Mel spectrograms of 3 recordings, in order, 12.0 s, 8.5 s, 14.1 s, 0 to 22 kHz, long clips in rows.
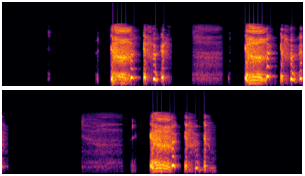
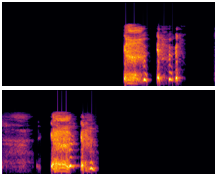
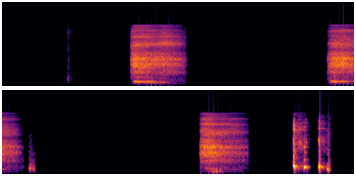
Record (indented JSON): {
  "three_cough_length": "12.0 s",
  "three_cough_amplitude": 32767,
  "three_cough_signal_mean_std_ratio": 0.37,
  "cough_length": "8.5 s",
  "cough_amplitude": 32767,
  "cough_signal_mean_std_ratio": 0.34,
  "exhalation_length": "14.1 s",
  "exhalation_amplitude": 32214,
  "exhalation_signal_mean_std_ratio": 0.31,
  "survey_phase": "alpha (2021-03-01 to 2021-08-12)",
  "age": "18-44",
  "gender": "Female",
  "wearing_mask": "No",
  "symptom_cough_any": true,
  "symptom_headache": true,
  "symptom_onset": "6 days",
  "smoker_status": "Never smoked",
  "respiratory_condition_asthma": false,
  "respiratory_condition_other": false,
  "recruitment_source": "Test and Trace",
  "submission_delay": "2 days",
  "covid_test_result": "Positive",
  "covid_test_method": "RT-qPCR"
}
